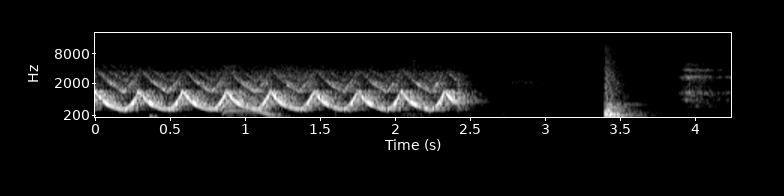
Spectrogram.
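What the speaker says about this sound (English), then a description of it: "I feel so powerful with the siren." A siren sound effect played during a sales podcast, a loud rising-and-falling electronic wail repeated rapidly for a couple of seconds, then cut off, followed by a short sharp burst and a brief tone.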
